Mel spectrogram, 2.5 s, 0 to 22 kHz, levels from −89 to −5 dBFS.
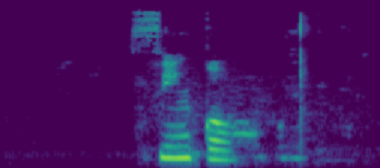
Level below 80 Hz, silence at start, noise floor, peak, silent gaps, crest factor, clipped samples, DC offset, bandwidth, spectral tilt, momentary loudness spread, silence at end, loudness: -84 dBFS; 0.9 s; -78 dBFS; -6 dBFS; none; 24 dB; under 0.1%; under 0.1%; 17 kHz; -3.5 dB/octave; 17 LU; 0.5 s; -28 LUFS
